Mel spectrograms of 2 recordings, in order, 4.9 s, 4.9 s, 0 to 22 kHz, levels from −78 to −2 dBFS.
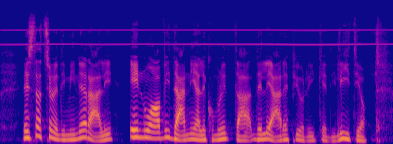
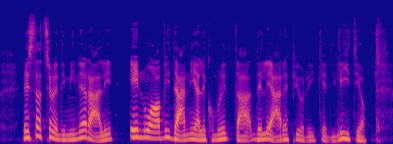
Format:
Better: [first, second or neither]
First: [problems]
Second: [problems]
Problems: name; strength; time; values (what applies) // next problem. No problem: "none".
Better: second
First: high-pitched whine; noticeable; throughout; 6 kHz, 15 dB below the speech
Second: none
